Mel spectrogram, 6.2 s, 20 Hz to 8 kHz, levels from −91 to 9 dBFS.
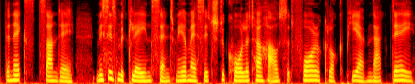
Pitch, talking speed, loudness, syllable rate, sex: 155 Hz, 200 wpm, -19 LUFS, 5.0 syllables/s, female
